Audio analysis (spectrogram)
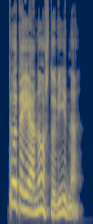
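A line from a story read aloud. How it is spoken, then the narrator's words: Snort. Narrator (Russian): Фыркнул Онни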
